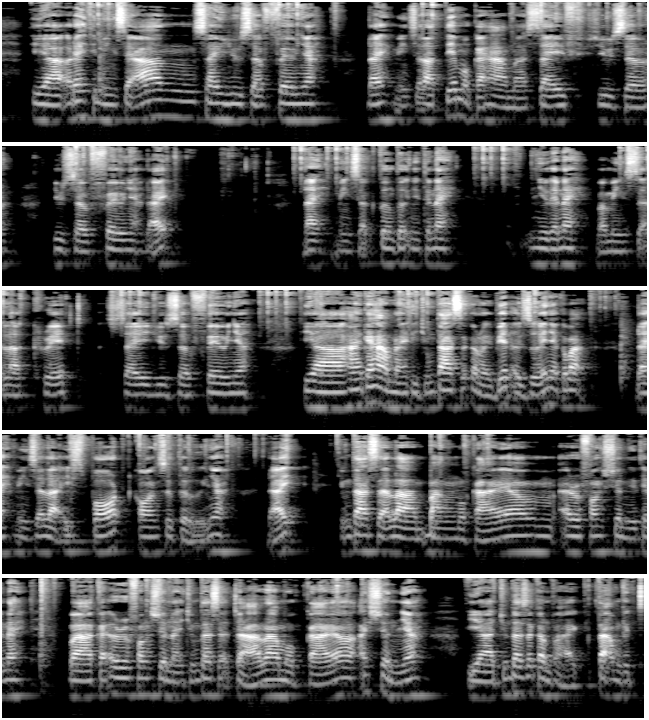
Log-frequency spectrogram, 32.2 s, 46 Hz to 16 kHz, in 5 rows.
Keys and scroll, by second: 2.6 ctrl+c, 3.6 ctrl+v, 11.0 ctrl+c, 12.0 ctrl+v, 15.3 ctrl+c, 16.3 ctrl+v, 22.4 ctrl+v.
